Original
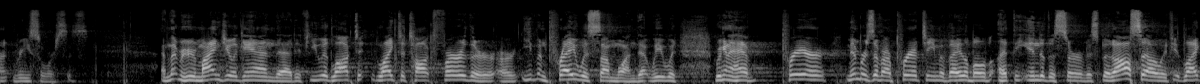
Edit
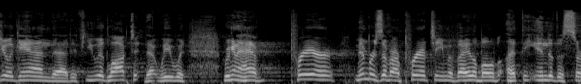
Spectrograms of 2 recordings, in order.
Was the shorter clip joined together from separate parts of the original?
yes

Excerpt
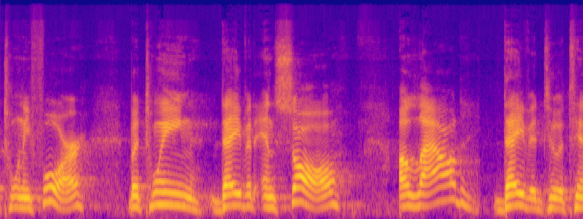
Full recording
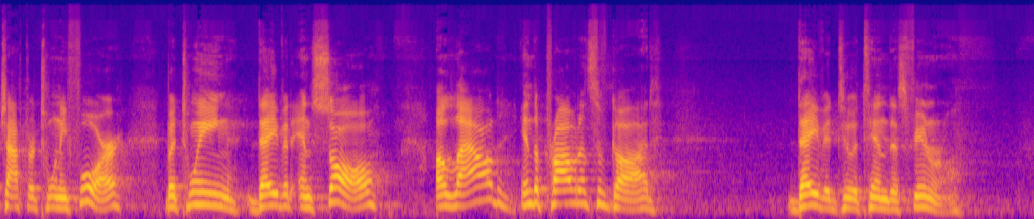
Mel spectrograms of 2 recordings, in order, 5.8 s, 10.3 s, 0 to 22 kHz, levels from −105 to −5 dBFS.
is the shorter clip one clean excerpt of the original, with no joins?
no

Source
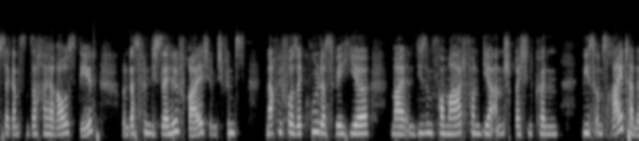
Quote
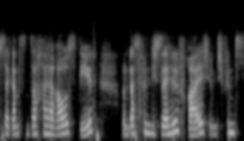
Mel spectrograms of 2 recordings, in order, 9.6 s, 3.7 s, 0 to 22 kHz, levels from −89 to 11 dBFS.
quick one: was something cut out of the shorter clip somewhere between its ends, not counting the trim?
no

